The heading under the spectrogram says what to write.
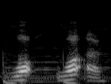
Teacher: In England, they have certain accents in England that have a glottal stop,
